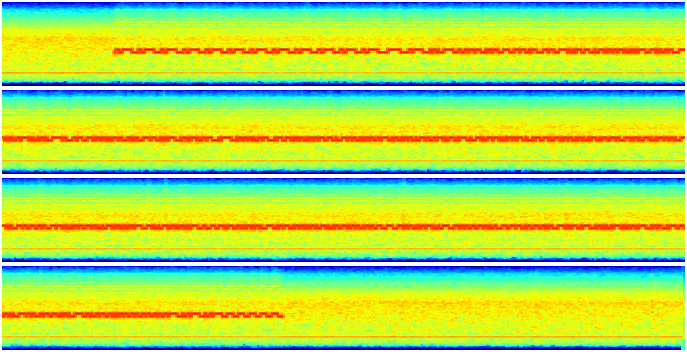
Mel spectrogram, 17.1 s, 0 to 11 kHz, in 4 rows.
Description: NAVTEX (SITOR-B), 100 baud, 170 Hz shift, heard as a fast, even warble, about 1500 Hz centre, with radio static and a steady whistle near 530 Hz. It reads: ZCZC JA46 FORECAST: WIND SW 5 TO 6. SEA ROUGH. VIS MODERATE. NNNN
